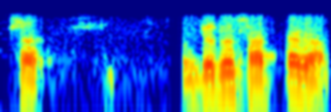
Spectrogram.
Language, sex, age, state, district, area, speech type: Bengali, male, 18-30, West Bengal, Alipurduar, rural, conversation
